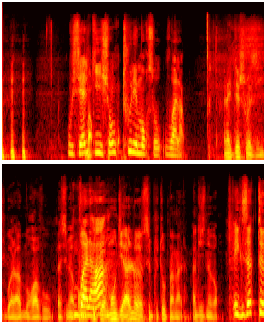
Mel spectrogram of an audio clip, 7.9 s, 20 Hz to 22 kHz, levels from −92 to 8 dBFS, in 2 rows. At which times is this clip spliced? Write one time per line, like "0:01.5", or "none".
0:04.0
